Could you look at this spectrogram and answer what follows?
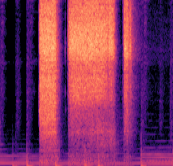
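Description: Airbrush spraying paint onto a Warhammer miniature: three bursts of bright, close hiss, the middle one longest, separated by brief pauses, with a low background hum.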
